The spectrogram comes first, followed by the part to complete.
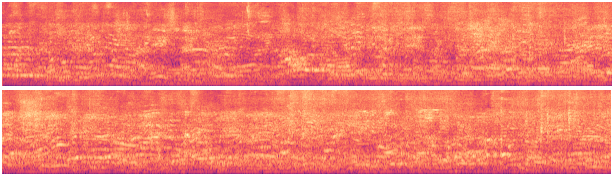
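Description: Crowd chatter: many overlapping conversations in a large hall, no single voice standing out, over a steady low hum.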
